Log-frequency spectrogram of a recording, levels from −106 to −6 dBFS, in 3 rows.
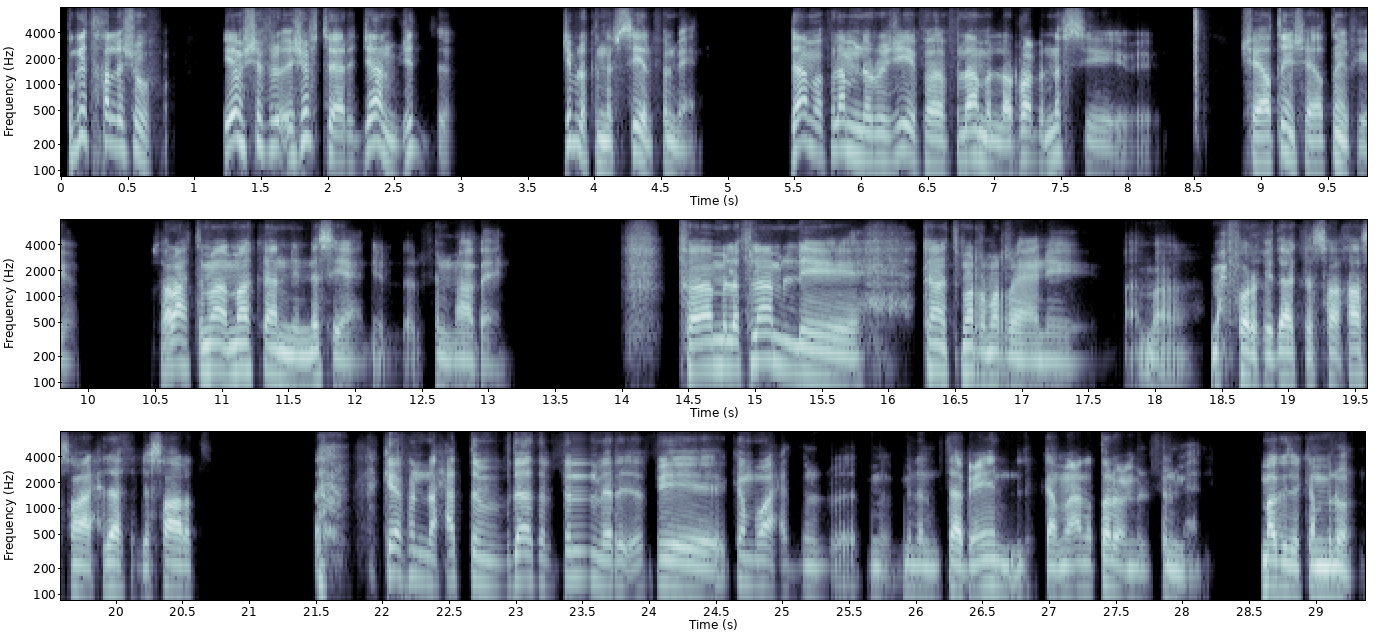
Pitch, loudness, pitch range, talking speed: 125 Hz, -26 LUFS, 105-150 Hz, 140 wpm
